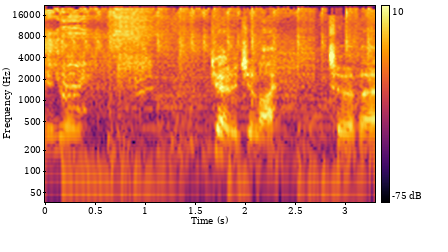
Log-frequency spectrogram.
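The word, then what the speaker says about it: Juni: Yeah, Yuri and Uni, even though they're spelt with J's. It's showtime. They are pronounced Yuri and Uni.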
